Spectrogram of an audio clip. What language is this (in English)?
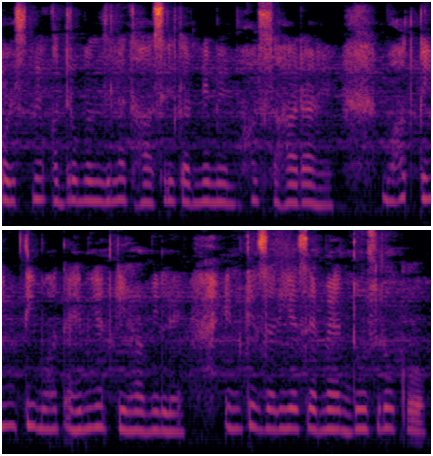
Urdu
